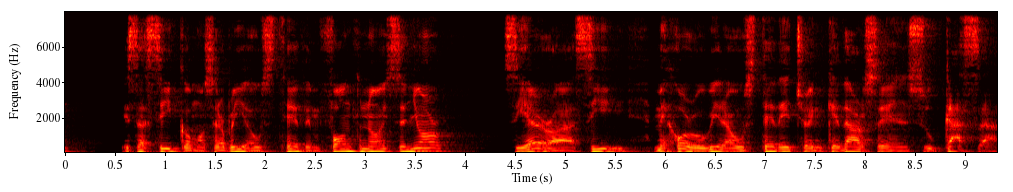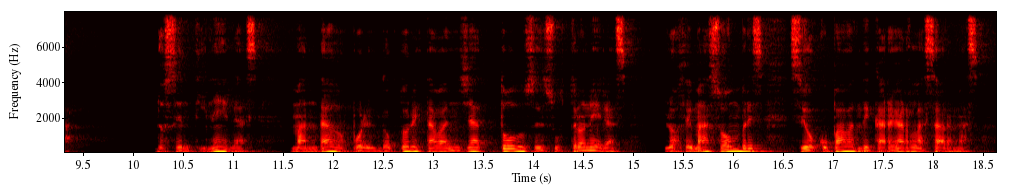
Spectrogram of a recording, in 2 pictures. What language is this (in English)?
Spanish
